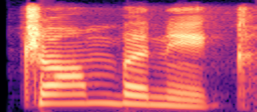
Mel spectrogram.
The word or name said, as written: trombenik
